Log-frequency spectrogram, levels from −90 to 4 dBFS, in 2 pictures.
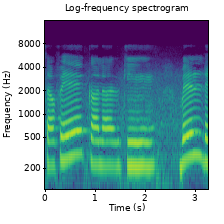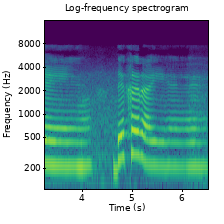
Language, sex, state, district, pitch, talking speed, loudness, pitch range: Hindi, female, Rajasthan, Jaipur, 220 Hz, 65 wpm, -15 LUFS, 215-255 Hz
